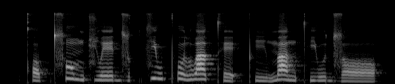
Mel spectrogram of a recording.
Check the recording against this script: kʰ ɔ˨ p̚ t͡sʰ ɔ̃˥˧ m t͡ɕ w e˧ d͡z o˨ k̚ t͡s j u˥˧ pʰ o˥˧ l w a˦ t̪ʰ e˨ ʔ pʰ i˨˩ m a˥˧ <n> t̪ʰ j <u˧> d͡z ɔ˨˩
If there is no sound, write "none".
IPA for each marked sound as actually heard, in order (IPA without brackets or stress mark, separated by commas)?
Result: n, u˧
